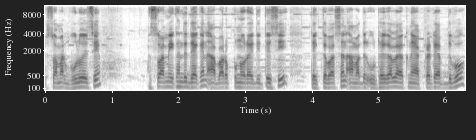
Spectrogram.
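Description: A man talks through an app tutorial at a very fast clip. He gives steady step-by-step instructions and drops English words into his sentences. His voice sits at an ordinary, mid-range pitch for a man. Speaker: channel host. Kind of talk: screen-recorded app tutorial.

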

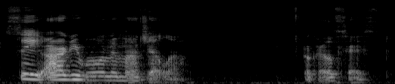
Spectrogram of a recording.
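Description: A young woman with a hoarse voice, chatting casually and rambling in a food review vlog. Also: mid-range voice, measured pace, a bit bright. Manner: chatty, rambling with many fillers. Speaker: vlogger.

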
